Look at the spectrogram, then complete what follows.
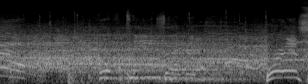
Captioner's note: crowd cheering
